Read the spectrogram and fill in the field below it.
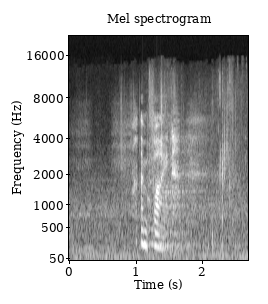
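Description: A man speaks quietly and hoarsely close by.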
